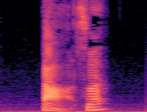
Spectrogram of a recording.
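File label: "da3suan", Mandarin Chinese; 打算; ～するつもりだ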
